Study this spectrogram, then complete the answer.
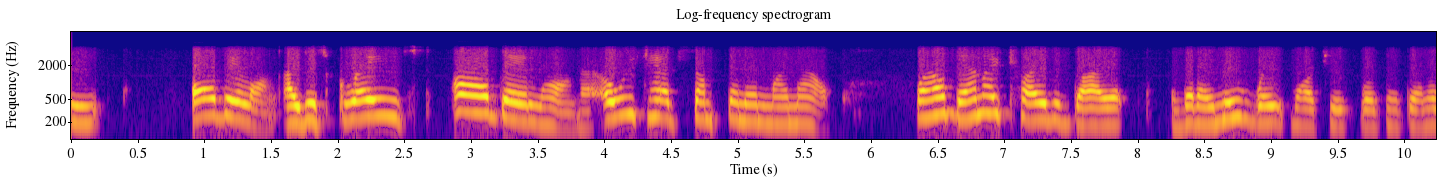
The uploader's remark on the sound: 100 Pounders Phone Meeting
